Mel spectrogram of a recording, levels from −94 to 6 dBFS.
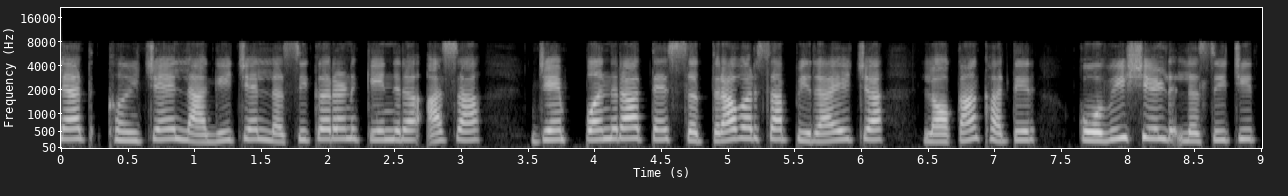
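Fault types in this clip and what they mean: Nothing faulty is heard.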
